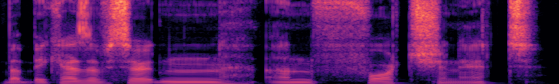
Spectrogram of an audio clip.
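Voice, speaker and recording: A man voicing an excitable, flustered male professor who shouts his lines. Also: mid-range voice, measured pace, no room sound, clean studio sound, voice pushed up, close to an everyday voice.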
